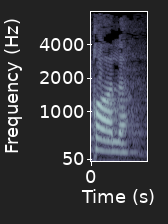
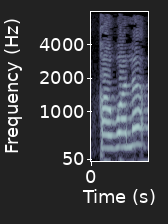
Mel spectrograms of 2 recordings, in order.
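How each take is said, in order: First: The word has two syllables with no w sound. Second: The word has three syllables with a w sound. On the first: This is the simplified, easier form of the word. "Obviously qala" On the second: This is the original form of the word. "the word qala is actually qawala"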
